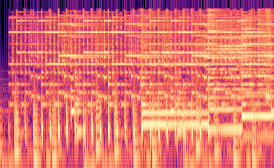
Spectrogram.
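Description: Background music with a steady beat; held melody notes come in about halfway through.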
